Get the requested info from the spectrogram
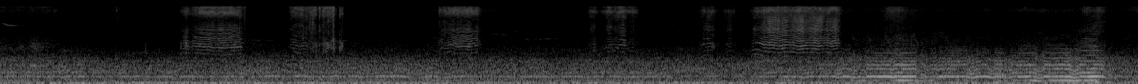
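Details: Several bumblebees roll in poppy blossoms early in the morning before sunrise, taking a pollen bath. A steady low droning hum wavers slightly in pitch and swells toward the end, with brief rustling bursts now and then.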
